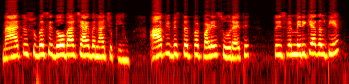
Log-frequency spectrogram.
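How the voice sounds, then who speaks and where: A woman does Hindi cartoon voice acting as a young newlywed wife, arguing back at her husband in a defensive, exasperated way. Her voice sits high, a little fast and fairly bright.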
